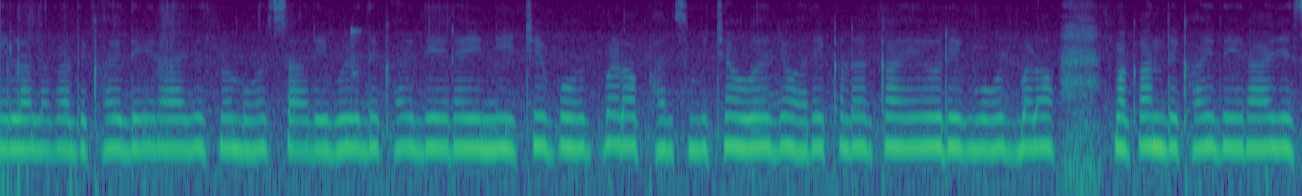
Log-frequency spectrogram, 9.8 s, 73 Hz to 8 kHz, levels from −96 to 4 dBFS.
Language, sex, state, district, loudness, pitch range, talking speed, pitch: Hindi, female, Maharashtra, Aurangabad, -37 LUFS, 230-235 Hz, 220 wpm, 235 Hz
